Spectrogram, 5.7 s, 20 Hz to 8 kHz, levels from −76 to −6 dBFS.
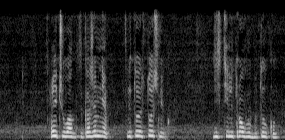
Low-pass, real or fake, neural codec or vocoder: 7.2 kHz; fake; codec, 44.1 kHz, 7.8 kbps, Pupu-Codec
